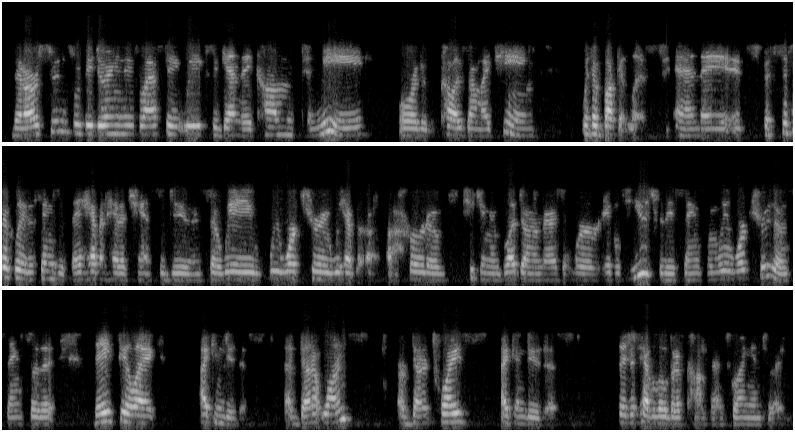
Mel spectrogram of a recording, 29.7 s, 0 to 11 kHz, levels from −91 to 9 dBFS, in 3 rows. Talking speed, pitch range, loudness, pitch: 210 wpm, 155-205 Hz, -27 LUFS, 175 Hz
